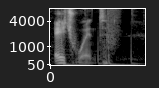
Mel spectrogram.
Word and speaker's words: HWND: their handlers and the data type for window handles is hwnd this guy and most of the developers pronounce it as h-wind window handles are returned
